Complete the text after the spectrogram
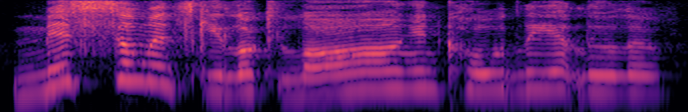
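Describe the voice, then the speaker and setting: Woman reading a kids book out loud, bit high pitched, dramatic, chats and asks questions as she goes. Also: expressive, unhurried. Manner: dramatic, engaging listeners with questions. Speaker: read-aloud storyteller. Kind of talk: expressive children's story reading with chatty asides.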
